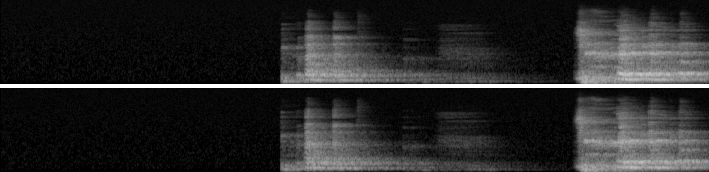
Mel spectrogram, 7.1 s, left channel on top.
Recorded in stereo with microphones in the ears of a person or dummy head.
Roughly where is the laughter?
Right.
